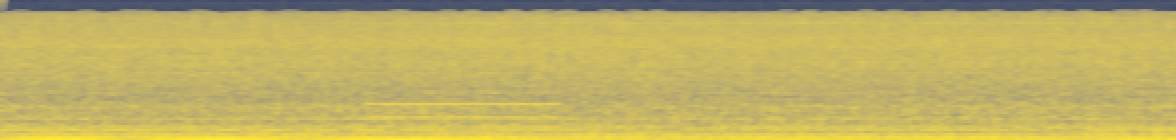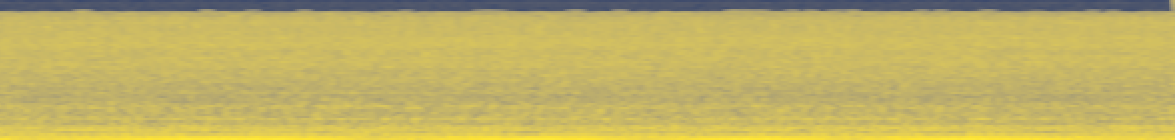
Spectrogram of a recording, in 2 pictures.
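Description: A small propeller plane's engine drones steadily with a low, throbbing hum.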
